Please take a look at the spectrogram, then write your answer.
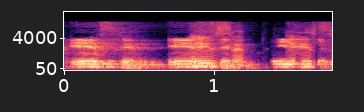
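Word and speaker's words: essen: এইসেন অর্থাৎ এইসেন না, ওটা হবে এসেন।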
